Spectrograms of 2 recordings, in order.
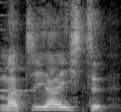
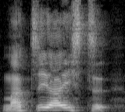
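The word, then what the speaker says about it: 待合室: 그래서 마찌아이시즈 뜻으로 읽어요. 맞지아이시즈. 맞지아이시즈 발음도 중요합니다.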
